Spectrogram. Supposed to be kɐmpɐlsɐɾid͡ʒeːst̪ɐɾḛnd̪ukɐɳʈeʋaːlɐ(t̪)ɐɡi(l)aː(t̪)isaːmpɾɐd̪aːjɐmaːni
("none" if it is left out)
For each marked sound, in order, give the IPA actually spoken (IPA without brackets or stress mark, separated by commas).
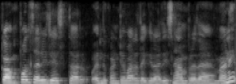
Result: d̪, ɾ, d̪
